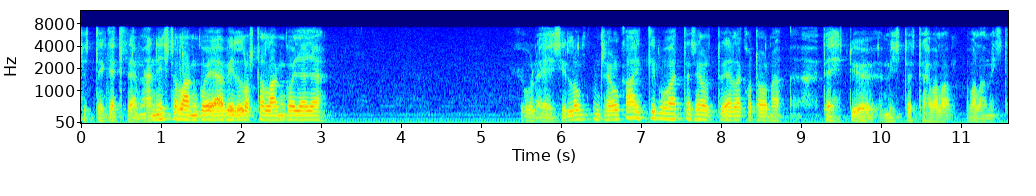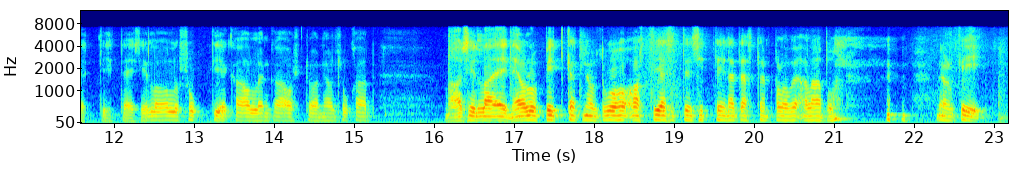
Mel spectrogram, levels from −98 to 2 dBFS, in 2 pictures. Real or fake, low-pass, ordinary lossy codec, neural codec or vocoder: real; 7.2 kHz; none; none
